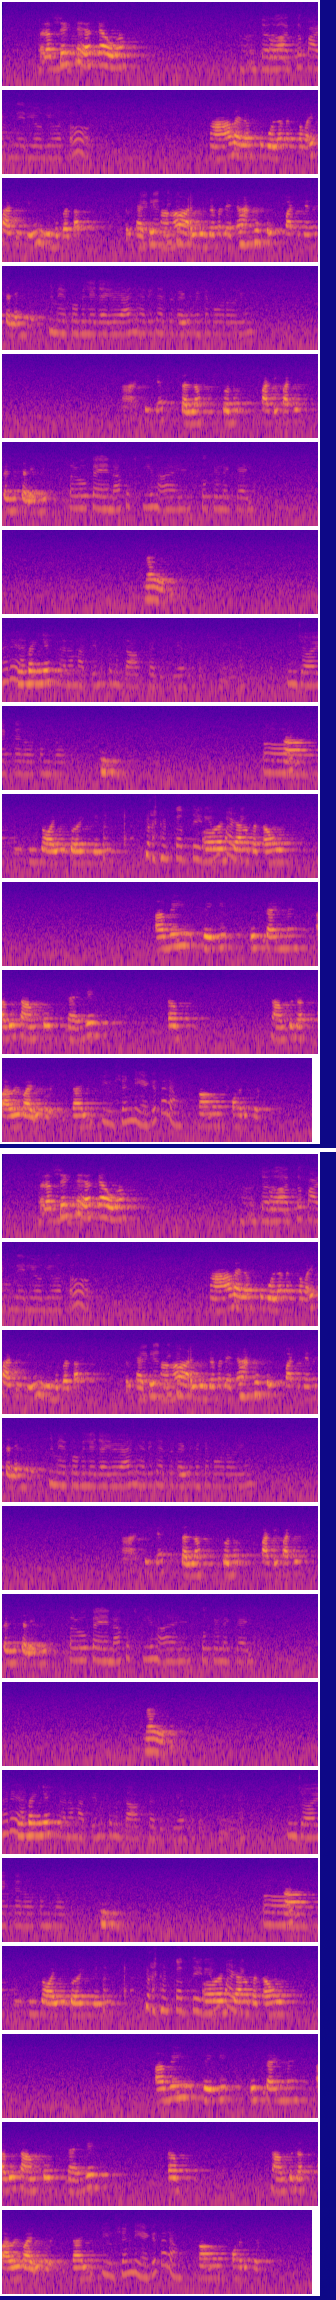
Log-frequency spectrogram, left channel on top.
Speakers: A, on the right; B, on the left.
A: अच्छा
B: पर अब देखते हैं यार क्या होगा
A: हाँ चलो
B: हाँ
A: आज तो पार्टी दे रही होगी वो तो
B: हाँ मैंने उसको बोला मैंने कहा भाई पार्टी चाहिए मुझे नहीं पता तो
A: तो
B: कहती
A: क्या कहती
B: हाँ हाँ
A: फिर
B: आज रुक जा मैं लेने आ रही हूँ तेरे को पार्टी करने चलेंगे
A: मेरे को भी ले जाइयो यार मैं अभी घर पे बैठे
B: फिर
A: बैठे बोर हो रही हूँ
B: हाँ ठीक है चलना दोनों पार्टी पार्टी करने चलेंगे
A: पर वो कहे ना कुछ कि हाँ इसको क्यों लेके आई
B: नहीं
A: अरे
B: क्यों
A: यार मुझे
B: कहेंगे
A: शर्म आती है मैं तो मजाक कर रही थी ऐसे कुछ नहीं है इंजॉय करो तुम लोग
B: हम्म,
A: और
B: हाँ हम इंजॉय करेंगे
A: <coughs> <laughs> कब दे रही
B: और
A: है वो
B: क्या
A: पार्टी
B: बताऊं अभी देखिए कुछ टाइम में अभी शाम को जाएंगे तब
A: अच्छा
B: शाम को जा पावे वाड़ी होएंगे गाइस
A: तो ट्यूशन नहीं है क्या तेरा
B: हाँ और क्या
